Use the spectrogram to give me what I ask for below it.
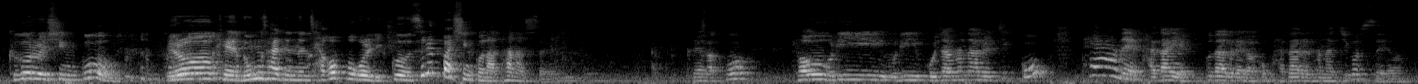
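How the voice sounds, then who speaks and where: A middle-aged woman professor, giving a humorous lecture and joking with a lively, laughing delivery. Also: medium pitch, normal speed, a little hiss or hum. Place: lecture hall. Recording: roomy hall, mic from a distance.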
